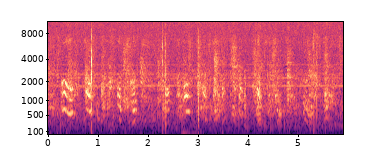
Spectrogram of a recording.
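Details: Young Vizsla puppies of the Batai litter, 10 January 2013, give a burst of bright, wavering whines at the start. Softer overlapping whimpers and grumbles follow from several pups, over a low room background.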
